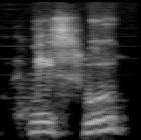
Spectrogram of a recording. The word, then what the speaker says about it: Putney Swoop: One movie we love, Putney Swoop, right? What's that? That pronounce it right? – Putney Swoop.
